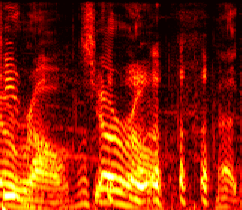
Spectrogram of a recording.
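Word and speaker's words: Cheraw: of Shir South Carolina you got to say it right Rich it's ch churro great job by Travis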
